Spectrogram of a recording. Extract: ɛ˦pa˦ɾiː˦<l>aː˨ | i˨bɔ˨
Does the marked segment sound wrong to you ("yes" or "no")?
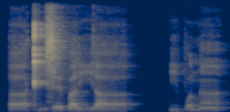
yes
